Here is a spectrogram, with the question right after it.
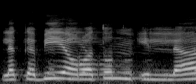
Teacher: تنوین کے بعد حروف حلقی میں سے حمزہ ہے تو یہاں پر اظہار کا قاعدہ ہوگا، یعنی تنوین میں ہم غنہ نہیں کریں گے۔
